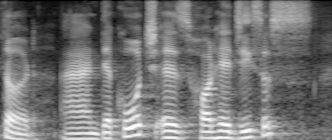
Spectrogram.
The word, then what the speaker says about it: Jorge Jesus: and their coach is Jorge Jesus or Jorge hesus I I think that's how he's pronounced uh alhilal is a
